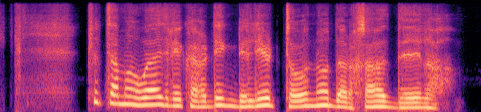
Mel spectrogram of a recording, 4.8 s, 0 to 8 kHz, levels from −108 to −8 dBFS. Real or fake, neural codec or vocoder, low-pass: fake; codec, 16 kHz in and 24 kHz out, 0.6 kbps, FocalCodec, streaming, 4096 codes; 7.2 kHz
